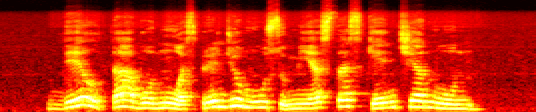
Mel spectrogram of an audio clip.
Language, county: Lithuanian, Šiauliai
